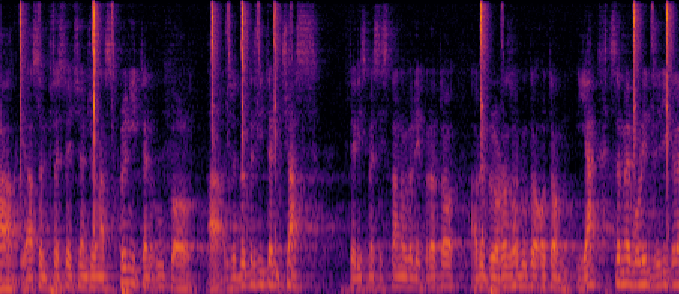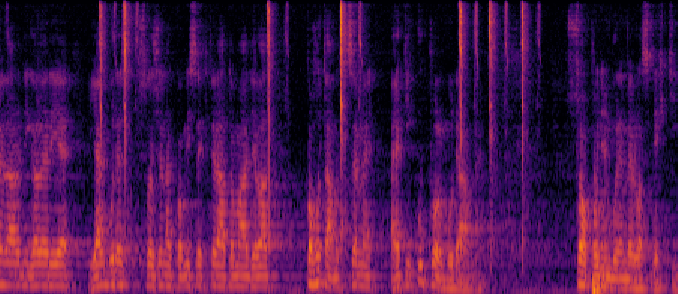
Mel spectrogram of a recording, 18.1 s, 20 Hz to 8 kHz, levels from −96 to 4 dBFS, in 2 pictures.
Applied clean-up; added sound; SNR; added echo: none; Scissors; -2 dB; reverberation time 0.3 s.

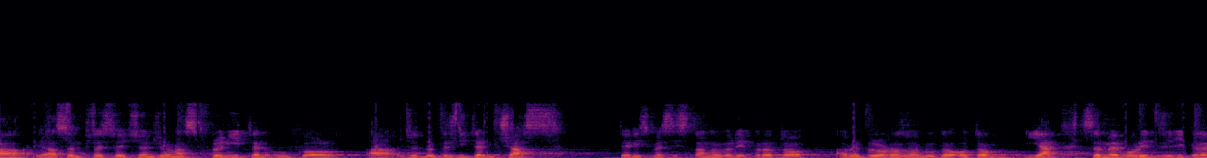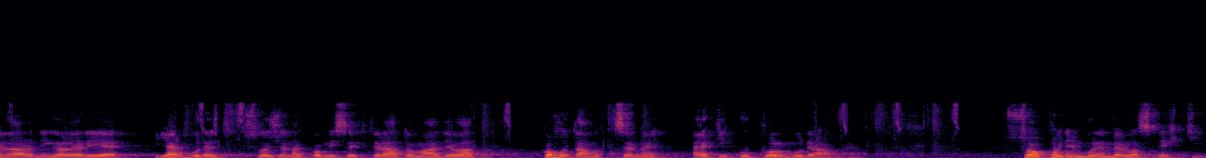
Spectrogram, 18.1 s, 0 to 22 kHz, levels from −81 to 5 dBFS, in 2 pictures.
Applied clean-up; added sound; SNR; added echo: neural separator model SepFormer DNS4.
